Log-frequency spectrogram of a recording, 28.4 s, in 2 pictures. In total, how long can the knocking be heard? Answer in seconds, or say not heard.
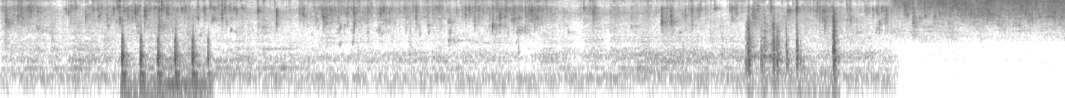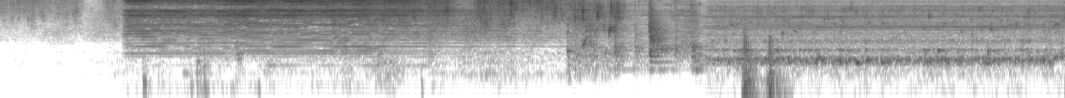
3 s.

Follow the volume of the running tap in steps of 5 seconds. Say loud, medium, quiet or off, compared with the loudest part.
quiet, quiet, quiet, medium, loud, loud.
